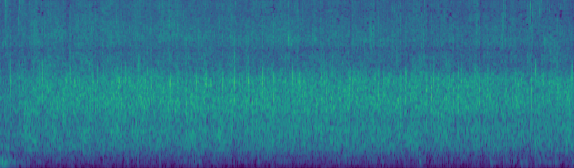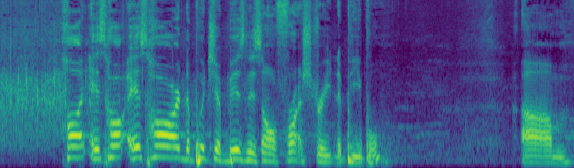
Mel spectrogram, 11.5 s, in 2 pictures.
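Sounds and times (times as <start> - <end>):
crowd applause: 0.0 - 8.9
speech: 6.4 - 9.8, 11.0 - 11.4.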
